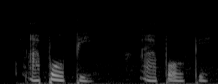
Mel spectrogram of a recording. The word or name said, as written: apopi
